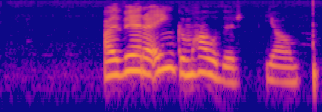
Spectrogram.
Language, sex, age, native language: Icelandic, female, 9, German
